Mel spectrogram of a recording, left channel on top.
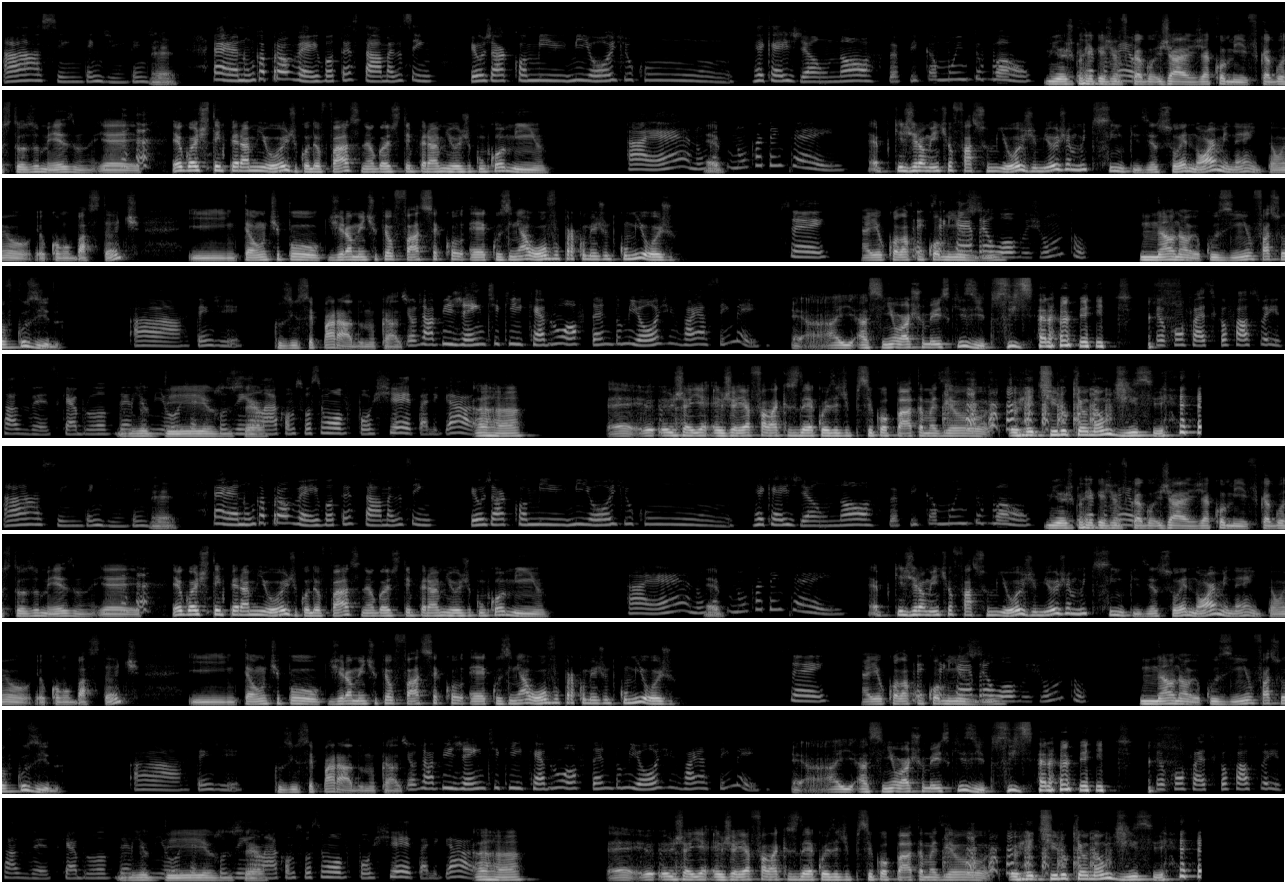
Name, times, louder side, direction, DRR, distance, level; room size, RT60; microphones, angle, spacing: voice 1, 0.0-4.3 4.7-10.3 10.7-11.4 13.8-14.3 19.1-21.3 33.5-33.9 34.8-36.5 39.8-40.9 42.5-46.1 50.0-56.2 57.7-58.1 60.7-62.4, left 2 dB, 35° left, 1.4 m, -37 dB
voice 2, 10.4-14.2 14.5-18.3 19.9-20.0 21.5-27.0 27.5-32.4 34.3-35.7 37.0-39.1 41.2-42.5 46.4-50.0 52.5-54.0 56.0-56.6 57.4-63.3, left 1 dB, 15° left, 0.6 m, -26 dB
head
